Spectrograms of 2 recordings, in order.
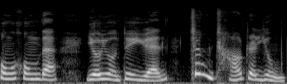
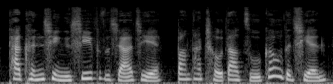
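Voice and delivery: ordinary delivery

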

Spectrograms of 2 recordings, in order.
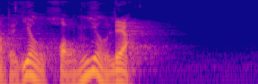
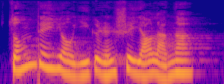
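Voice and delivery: mildly stern mother voice; higher-pitched, understated scolding; almost stern; 7 semitones higher than usual. A narrator's reading. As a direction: insist like a firm mother. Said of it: "温蒂几乎是声色俱厉地说".

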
